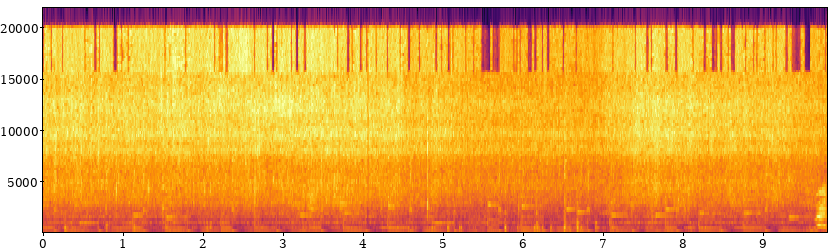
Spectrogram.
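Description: Carrot, green peas and sweet corn frying in a pan for vegetable biryani: loud, close sizzling with a fast, regular run of stirring scrapes throughout, no talking.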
